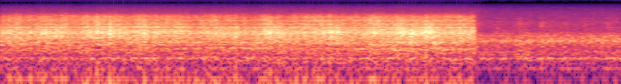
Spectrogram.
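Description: Electric arc welding crackling steadily. About three-quarters of the way through it gives way to a quieter, duller hiss from a gas welding torch.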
